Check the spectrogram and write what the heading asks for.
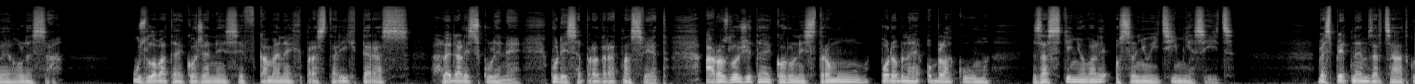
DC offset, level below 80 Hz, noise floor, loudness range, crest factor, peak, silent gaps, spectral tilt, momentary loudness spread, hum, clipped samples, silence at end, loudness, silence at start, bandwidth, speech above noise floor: under 0.1%; -32 dBFS; -60 dBFS; 2 LU; 20 dB; 0 dBFS; none; -4.5 dB/octave; 7 LU; none; under 0.1%; 0.05 s; -20 LUFS; 0 s; 16 kHz; 41 dB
